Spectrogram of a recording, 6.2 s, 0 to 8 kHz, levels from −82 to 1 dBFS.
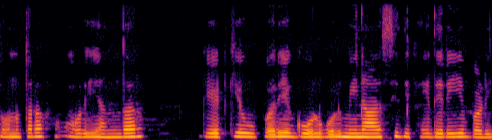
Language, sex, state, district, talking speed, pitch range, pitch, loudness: Hindi, female, Chhattisgarh, Sukma, 185 wpm, 195-215 Hz, 205 Hz, -18 LUFS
